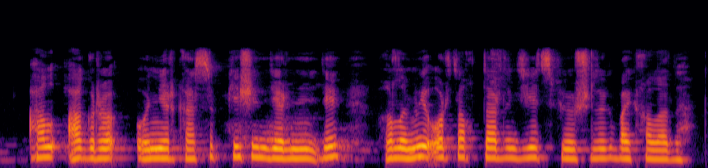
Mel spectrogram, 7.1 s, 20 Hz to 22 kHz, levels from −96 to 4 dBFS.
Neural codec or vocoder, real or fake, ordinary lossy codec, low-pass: none; real; none; none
